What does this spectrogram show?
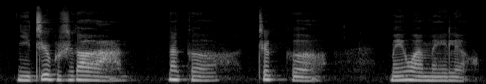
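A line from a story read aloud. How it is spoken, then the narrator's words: Low, hushed voice. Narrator (Chinese): 压低嗓子的声音在黑暗中蠕动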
